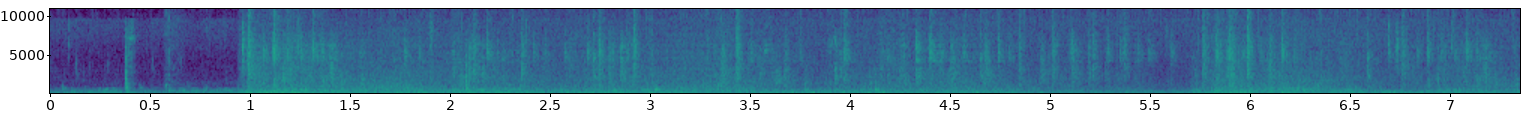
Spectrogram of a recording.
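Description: A minecart rumbles along rails in a video game.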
